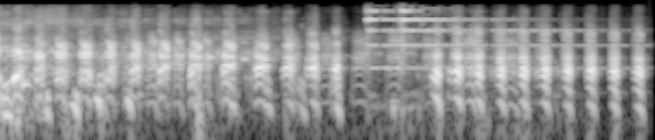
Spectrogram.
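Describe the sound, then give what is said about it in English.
Rapid, rhythmic snickering laughter runs throughout, and partway through a bell rings out with a bright, sustained metallic tone that lingers under the laughing until the end. “Holy shit, is that the bell? Whose fucking bell was that?”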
